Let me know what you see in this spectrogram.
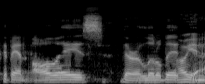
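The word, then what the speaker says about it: Alvvays: Um, is that how you say it? There's two V's. I know. Oh, I I And I say always and someone made fun of me.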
